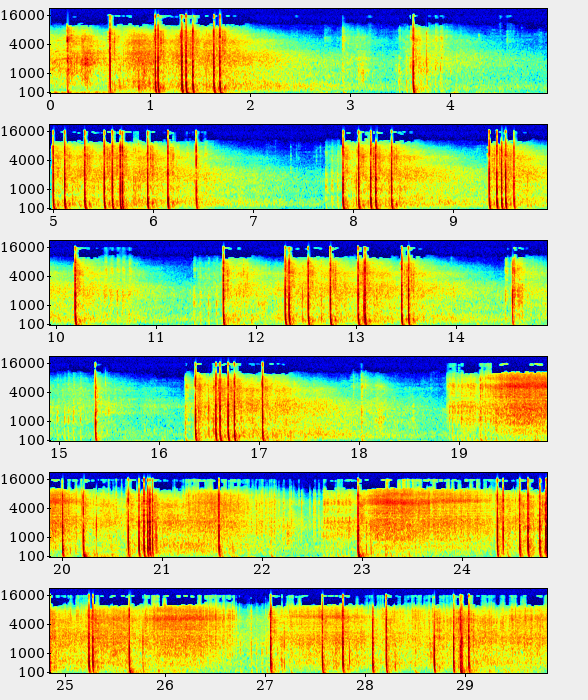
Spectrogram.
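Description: Fireworks display: aerial shells bursting in quick clusters of sharp bangs every two to three seconds. From about two-thirds of the way in, a dense crackling hiss runs on under the bangs.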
